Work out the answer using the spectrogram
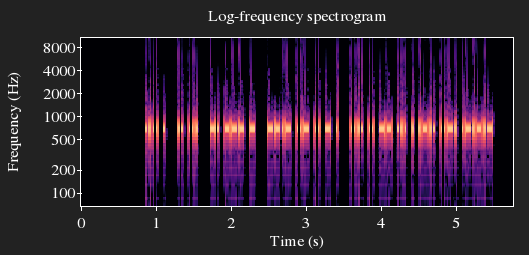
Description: Morse code, heard as a keyed tone, about 50 wpm, 700 Hz. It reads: HE IS NOT QUITE HIMSELF.
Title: Sentences from Top 1600 Words 50wpm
